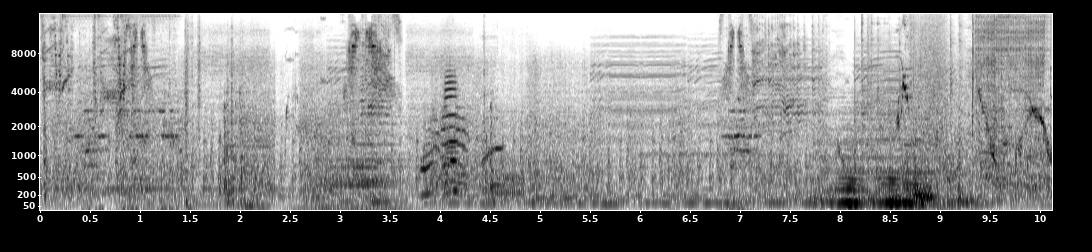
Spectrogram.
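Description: An astromech droid beeping and whistling in short chirping glides over a film score, with clattering impacts.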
